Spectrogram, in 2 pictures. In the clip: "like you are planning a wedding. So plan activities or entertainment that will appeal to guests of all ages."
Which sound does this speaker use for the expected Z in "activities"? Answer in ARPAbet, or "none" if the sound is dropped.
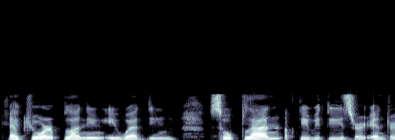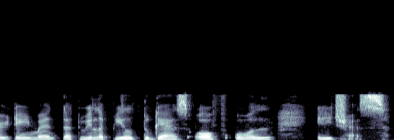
S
